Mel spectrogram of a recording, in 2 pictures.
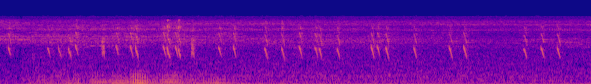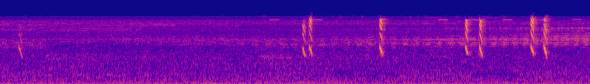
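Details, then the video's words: Ruby-throated hummingbird (Archilochus colubris) gives dry, high chips in quick loose runs, then several sharper, louder ticks near the end, over a low rumble of background noise. "Ruby throated hummingbird | call / song, wing sounds"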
